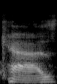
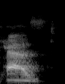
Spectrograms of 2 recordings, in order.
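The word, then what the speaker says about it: Cazt: It was called Cazd, spelled with a Z, C-A-Z-T, and it was well said, by the way.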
